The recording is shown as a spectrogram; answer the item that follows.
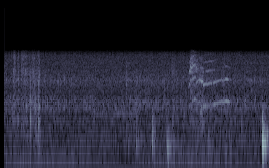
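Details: A hungry pet cat asking for food gives one rising then falling meow near the middle, with faint taps and clicks, a low steady hum and a sharp knock at the end.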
